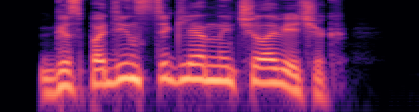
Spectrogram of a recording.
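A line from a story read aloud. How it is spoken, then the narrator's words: Exclaiming after a pause. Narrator (Russian): воскликнул Петр после некоторого промежутка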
